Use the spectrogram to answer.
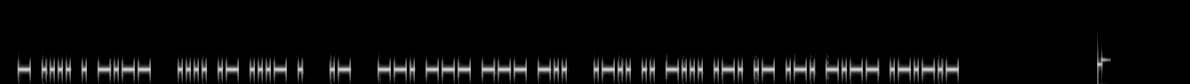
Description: Morse code, heard as a keyed tone, about 32 wpm, 700 Hz. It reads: THEY HAVE A GOOD LIBRARY.
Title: Sentences from Top 1000 Words - Review Part 4 - 30wpm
